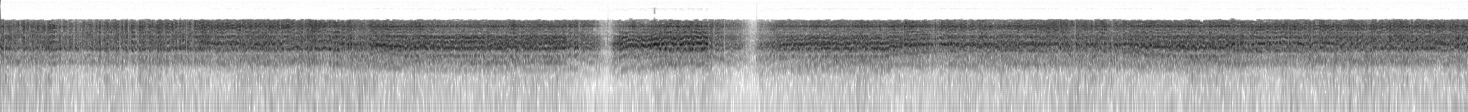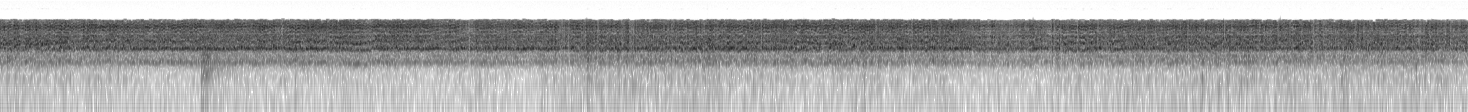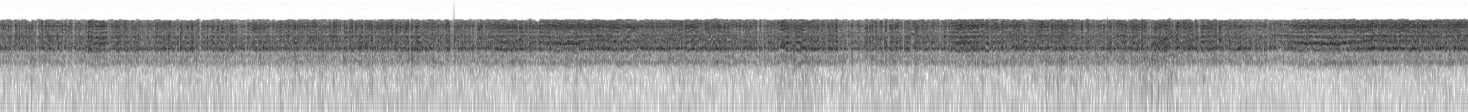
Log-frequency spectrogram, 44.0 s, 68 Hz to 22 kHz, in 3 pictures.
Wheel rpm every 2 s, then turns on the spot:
230, 220, 180, 120, 180, 200, 200, 220, 230, 230, 230, 230, 230, 230, 230, 230, 230, 230, 230, 230, 240, 230.
none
